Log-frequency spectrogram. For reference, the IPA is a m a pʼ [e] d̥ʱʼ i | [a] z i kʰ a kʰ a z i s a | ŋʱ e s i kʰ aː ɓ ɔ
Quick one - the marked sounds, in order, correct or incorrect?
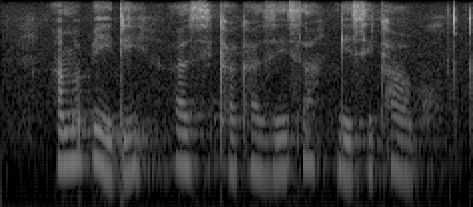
correct, correct

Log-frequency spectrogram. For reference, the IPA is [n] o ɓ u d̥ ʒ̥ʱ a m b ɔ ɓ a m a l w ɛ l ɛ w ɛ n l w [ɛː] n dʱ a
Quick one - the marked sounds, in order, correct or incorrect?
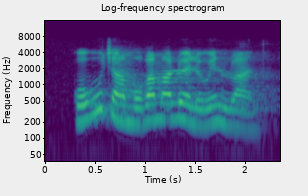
incorrect: ŋ, incorrect: aː

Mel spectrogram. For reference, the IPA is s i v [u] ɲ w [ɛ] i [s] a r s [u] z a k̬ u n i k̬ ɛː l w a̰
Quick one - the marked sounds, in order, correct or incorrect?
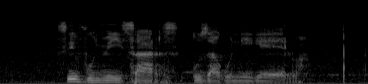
correct, correct, correct, correct

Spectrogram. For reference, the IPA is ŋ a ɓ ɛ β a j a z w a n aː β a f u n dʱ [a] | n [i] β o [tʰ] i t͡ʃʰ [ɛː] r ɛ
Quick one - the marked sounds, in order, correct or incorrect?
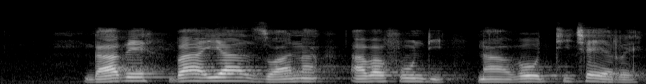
incorrect: i, incorrect: a, correct, correct

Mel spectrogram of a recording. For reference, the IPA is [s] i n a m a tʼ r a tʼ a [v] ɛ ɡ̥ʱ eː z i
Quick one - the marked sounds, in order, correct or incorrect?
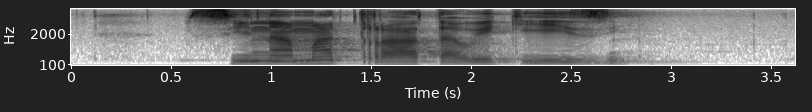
correct, incorrect: w

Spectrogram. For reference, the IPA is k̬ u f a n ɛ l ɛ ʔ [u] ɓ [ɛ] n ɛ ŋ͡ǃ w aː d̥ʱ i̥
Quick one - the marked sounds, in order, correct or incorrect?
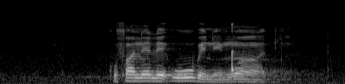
correct, correct

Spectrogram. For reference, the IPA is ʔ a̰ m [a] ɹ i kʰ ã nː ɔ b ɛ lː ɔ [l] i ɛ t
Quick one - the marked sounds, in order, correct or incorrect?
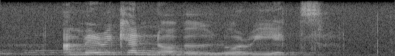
incorrect: ɛ, incorrect: ɹ

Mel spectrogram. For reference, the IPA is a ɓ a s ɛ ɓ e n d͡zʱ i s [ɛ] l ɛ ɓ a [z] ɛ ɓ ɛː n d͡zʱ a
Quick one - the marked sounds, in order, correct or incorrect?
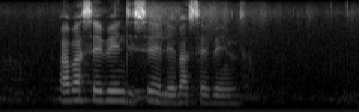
correct, incorrect: s

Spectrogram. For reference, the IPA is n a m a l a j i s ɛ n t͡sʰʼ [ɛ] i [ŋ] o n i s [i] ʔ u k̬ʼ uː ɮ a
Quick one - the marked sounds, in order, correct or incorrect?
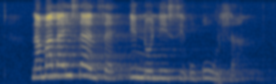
correct, incorrect: n, correct

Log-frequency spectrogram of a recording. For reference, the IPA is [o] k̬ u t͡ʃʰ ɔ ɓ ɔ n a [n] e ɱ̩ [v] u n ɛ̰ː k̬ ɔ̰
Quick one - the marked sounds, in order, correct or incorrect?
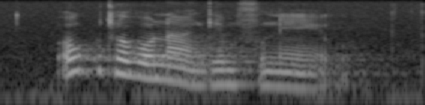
correct, incorrect: ŋ, incorrect: f

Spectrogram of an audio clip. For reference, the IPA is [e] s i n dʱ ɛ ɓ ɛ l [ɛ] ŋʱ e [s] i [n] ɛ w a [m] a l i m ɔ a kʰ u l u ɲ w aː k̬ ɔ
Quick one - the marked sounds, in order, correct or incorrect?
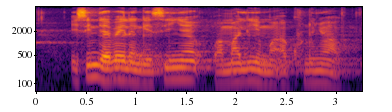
incorrect: i, correct, correct, incorrect: ɲ, correct

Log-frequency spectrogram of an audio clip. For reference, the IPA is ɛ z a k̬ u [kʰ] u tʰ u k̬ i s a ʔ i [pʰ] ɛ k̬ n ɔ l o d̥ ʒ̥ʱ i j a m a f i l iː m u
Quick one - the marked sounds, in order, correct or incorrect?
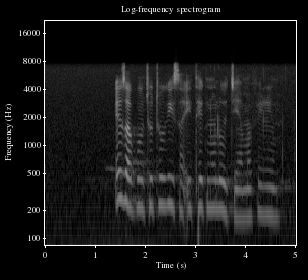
incorrect: tʰ, incorrect: tʰ

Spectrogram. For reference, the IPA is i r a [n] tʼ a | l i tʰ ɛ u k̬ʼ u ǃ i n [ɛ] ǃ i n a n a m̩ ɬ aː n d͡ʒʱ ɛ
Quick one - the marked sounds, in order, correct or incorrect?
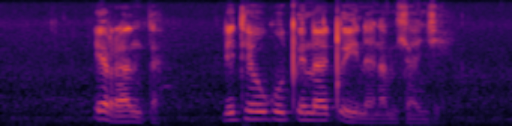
correct, incorrect: a

